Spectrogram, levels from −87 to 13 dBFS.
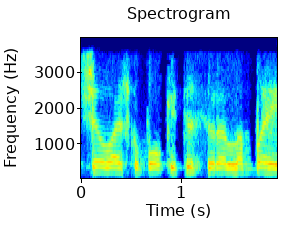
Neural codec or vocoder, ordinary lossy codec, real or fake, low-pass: none; AAC, 16 kbps; real; 3.6 kHz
